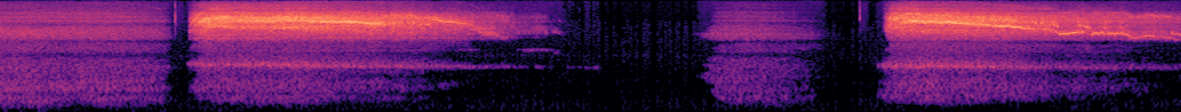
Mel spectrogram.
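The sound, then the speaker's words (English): Slow, hissing exhales during a guided breathing and stretching exercise: a few long, airy breaths with a thin whistling edge, alternating louder and softer, separated by short silences, with no talking. “Three more exhales.”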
